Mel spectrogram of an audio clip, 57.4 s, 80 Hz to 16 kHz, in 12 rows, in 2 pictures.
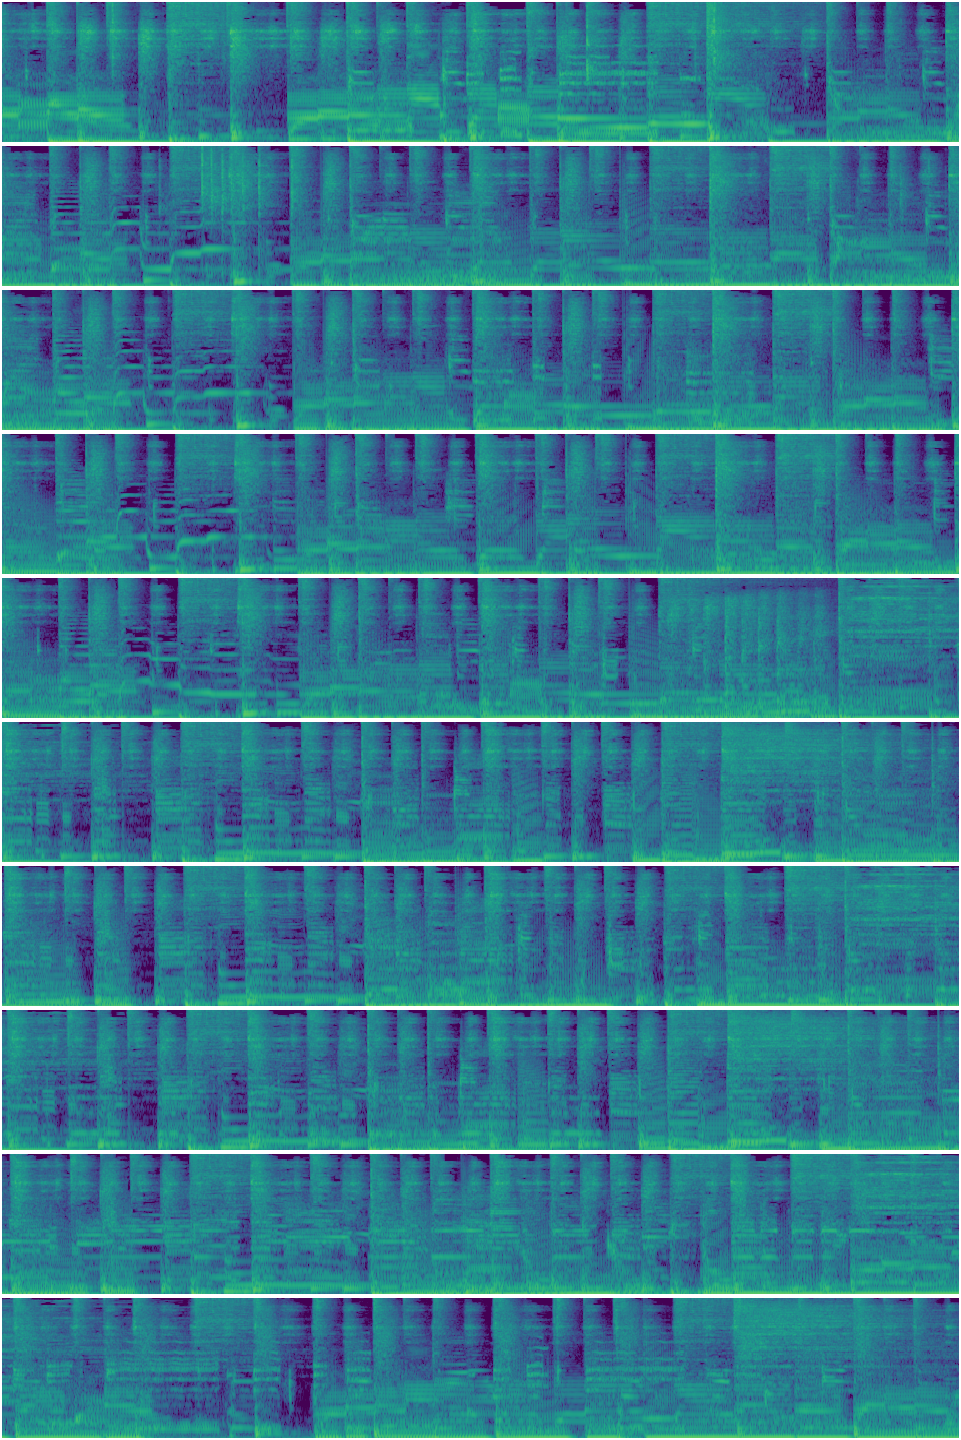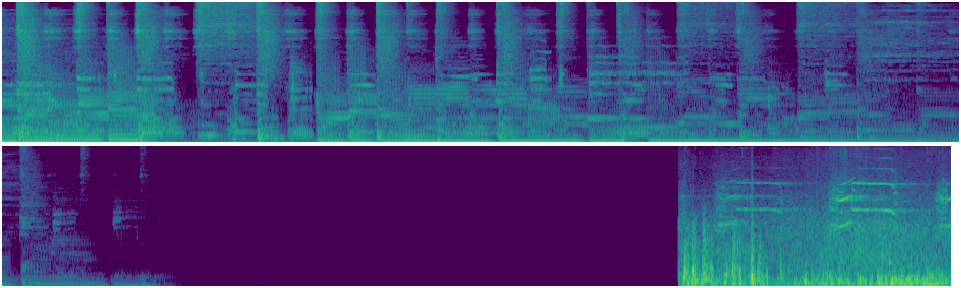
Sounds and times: Music: 0.0s - 53.4s.

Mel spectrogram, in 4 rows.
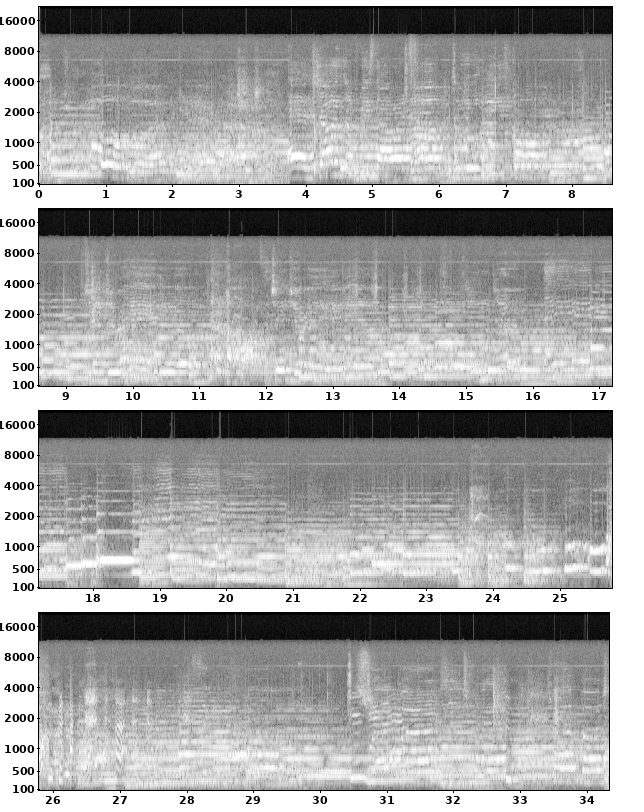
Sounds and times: Male singing: 0.0s - 8.0s, 9.2s - 18.0s, 18.6s - 21.0s, 23.4s - 26.8s, 27.9s - 29.8s, 30.4s - 34.3s
Music: 0.0s - 34.3s.

